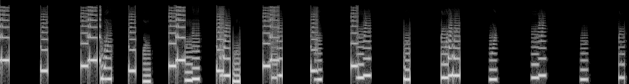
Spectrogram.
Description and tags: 1sujkowski cim2010
In this song, i've began with some sound generated with the software audacity with a square signal that i've sliced into several parts. Next, I have changed the scale for some of them in order to get a sound like an 8-bit music (chiptune).
8bit, chiptune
